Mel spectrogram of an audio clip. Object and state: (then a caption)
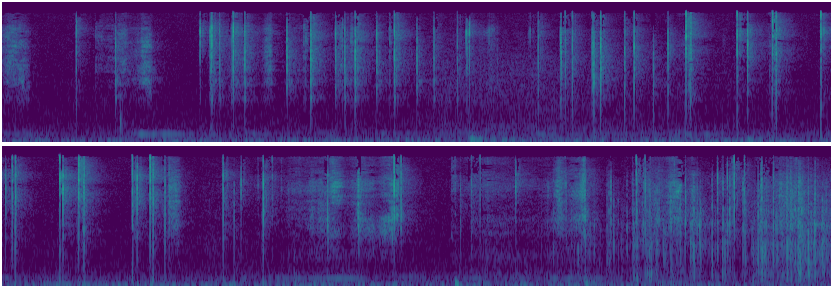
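Plastic lotion pump bottle. Long acrylic nails tap and scratch the label and body of a dark plastic lotion pump bottle held sideways. Quick, sharp, bright clicks come in dense irregular bursts, mixed with dry crinkly scratching that has almost no low end.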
